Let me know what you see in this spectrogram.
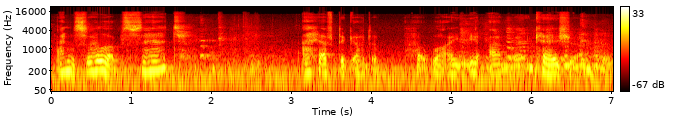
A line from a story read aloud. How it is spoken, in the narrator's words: sighed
